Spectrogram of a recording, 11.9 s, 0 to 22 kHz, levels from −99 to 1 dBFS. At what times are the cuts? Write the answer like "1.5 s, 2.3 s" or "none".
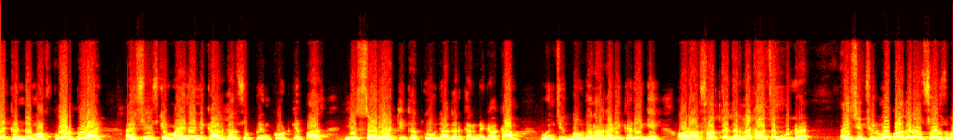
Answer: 8.8 s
